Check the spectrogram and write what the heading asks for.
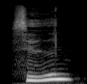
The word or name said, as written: siden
